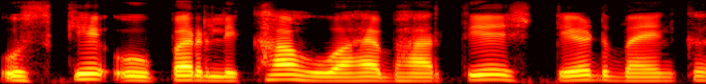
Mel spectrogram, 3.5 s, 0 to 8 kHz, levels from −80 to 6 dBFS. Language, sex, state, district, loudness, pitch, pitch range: Hindi, male, Uttar Pradesh, Lucknow, -18 LUFS, 145 Hz, 135-160 Hz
